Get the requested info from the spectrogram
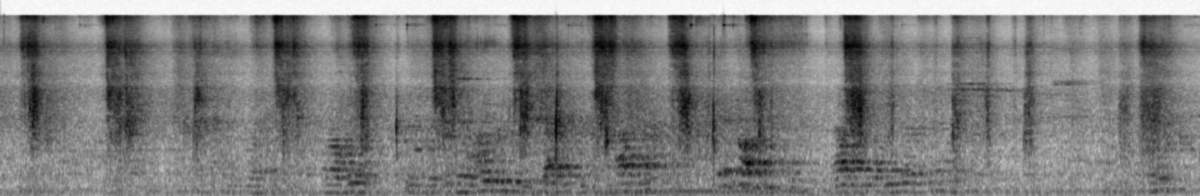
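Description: Indistinct voices of people talking, with the filmer's footsteps on a stone floor.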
